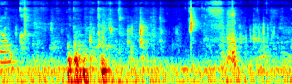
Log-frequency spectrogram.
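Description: A person chewing food close to the microphone, with a few light clicks scattered through.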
